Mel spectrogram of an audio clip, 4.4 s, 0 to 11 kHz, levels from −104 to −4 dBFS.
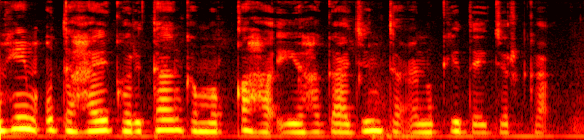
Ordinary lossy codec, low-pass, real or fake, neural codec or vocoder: none; none; real; none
